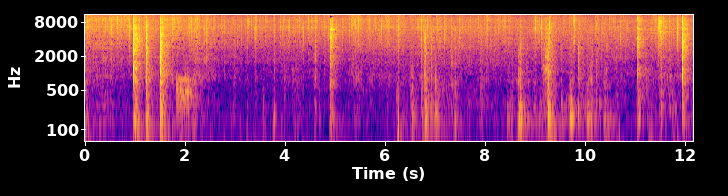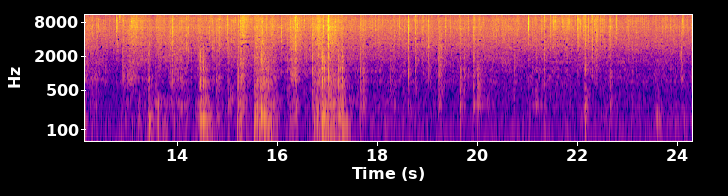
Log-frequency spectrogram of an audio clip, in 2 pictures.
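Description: Egg-soaked bread slices sizzling in hot oil in a frying pan, a steady high hiss. A metal fork taps and scrapes against the pan many times, loudest in the first half.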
